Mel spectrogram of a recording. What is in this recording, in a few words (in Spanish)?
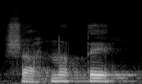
"maestro", Otomí, hombre; Cognición; INALI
